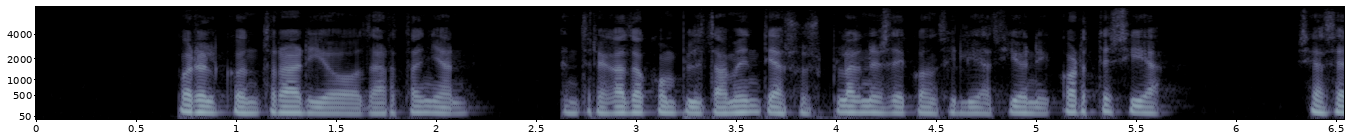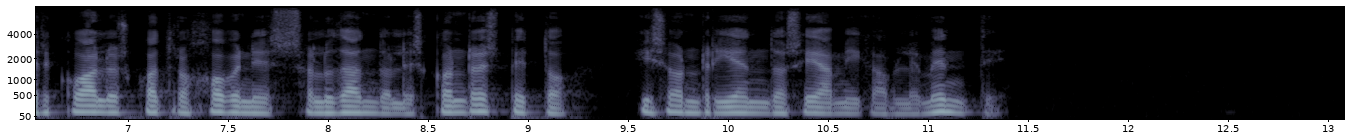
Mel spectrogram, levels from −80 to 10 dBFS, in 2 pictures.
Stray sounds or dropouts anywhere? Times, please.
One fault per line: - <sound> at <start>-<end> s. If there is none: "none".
none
